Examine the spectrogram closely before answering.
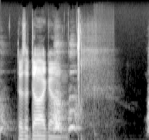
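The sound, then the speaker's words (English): A pet dog barks a few times in quick succession, loud, sharp and harmonic, followed by a brief thud and then quiet. “We got to pause. There's a dog”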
